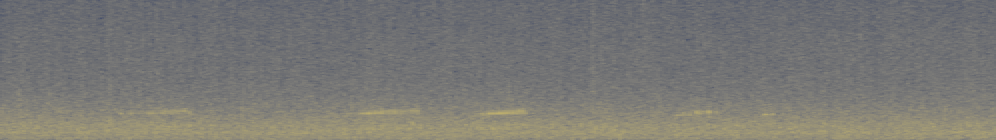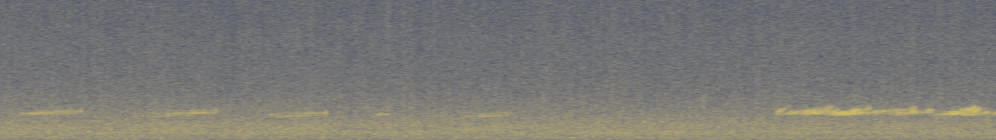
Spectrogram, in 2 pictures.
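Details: Frogs calling beside a river deep in a pristine forest with moss-covered ground; short rattling chirps come in scattered bursts, thickening into a busier chorus near the end, over a constant broadband rush of flowing water.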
